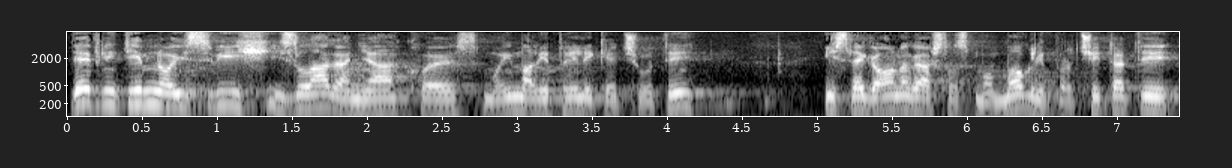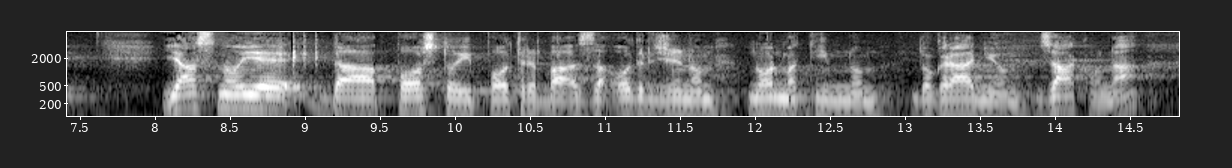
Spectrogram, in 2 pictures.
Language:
Croatian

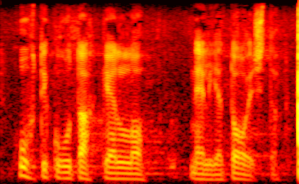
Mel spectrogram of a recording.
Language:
Finnish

